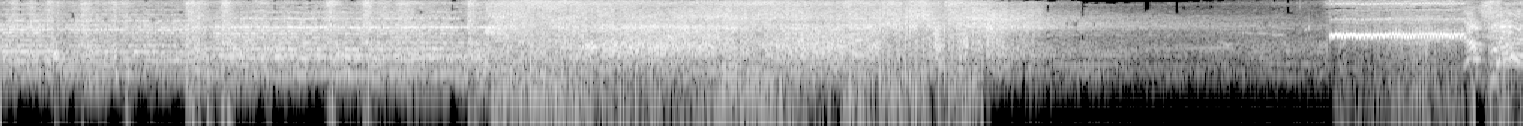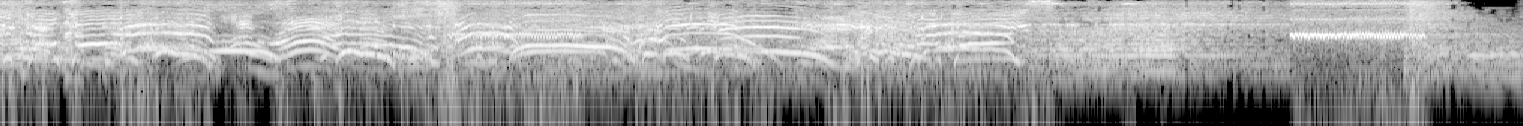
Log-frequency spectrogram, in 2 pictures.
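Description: Cartoon soundtrack of a dodgeball game: music, then a loud rush of noise about three seconds in. A short steady sports-whistle blast comes about nine seconds in, followed by a stretch of cartoon characters yelling and screaming, and a second whistle blast near the end.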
